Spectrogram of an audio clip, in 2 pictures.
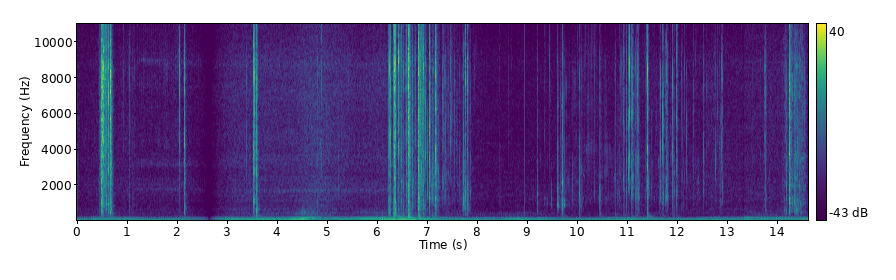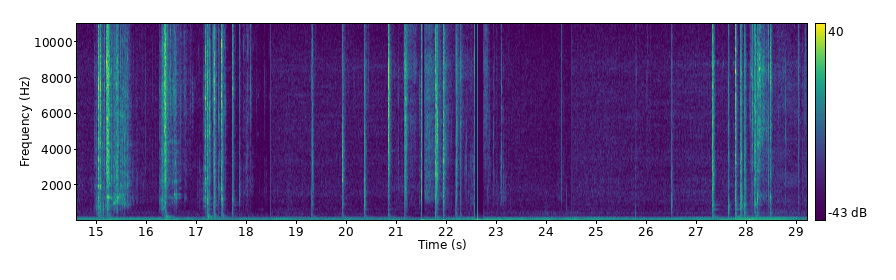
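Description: A car's tyre rolling over toys and plastic containers, crushing them in a run of sharp cracks and crunches of breaking plastic, over the car's low engine rumble.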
